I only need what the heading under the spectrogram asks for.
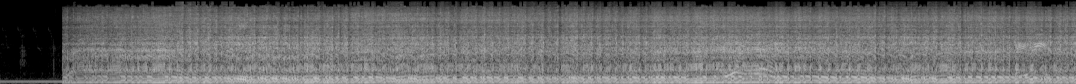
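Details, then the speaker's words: Husqvarna 562xp finally running after a hard hot restart, at 91°F and humid: loud, raspy two-stroke howl holding steady at high revs, small dips under cutting load; runs strong and clean. "And when it's running, like right now, it runs awesome. But it will not restart without pulling 100 times, and after I let it sit in the shade for a bit."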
